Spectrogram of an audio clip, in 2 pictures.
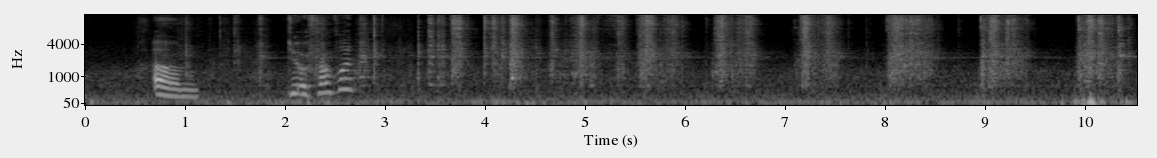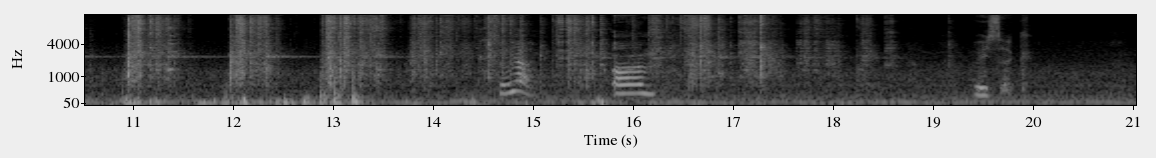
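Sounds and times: trampoline mat rasping: 0.8 - 18.8
springs squeaking: 0.8 - 19.5
trampoline springs jangling: 0.8 - 19.5
heavy thumps on trampoline: 1.1 - 18.5
body landing on trampoline mat: 9.9 - 14.6.

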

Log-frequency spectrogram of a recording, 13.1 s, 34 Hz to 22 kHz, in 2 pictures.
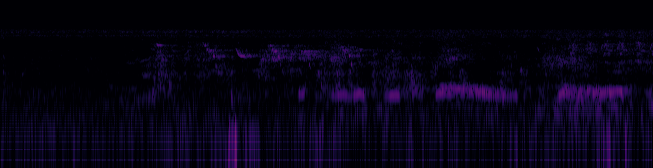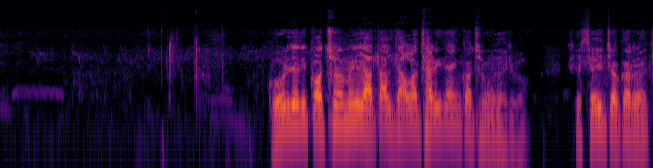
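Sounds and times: faint bird calls: 1.3 - 9.9.

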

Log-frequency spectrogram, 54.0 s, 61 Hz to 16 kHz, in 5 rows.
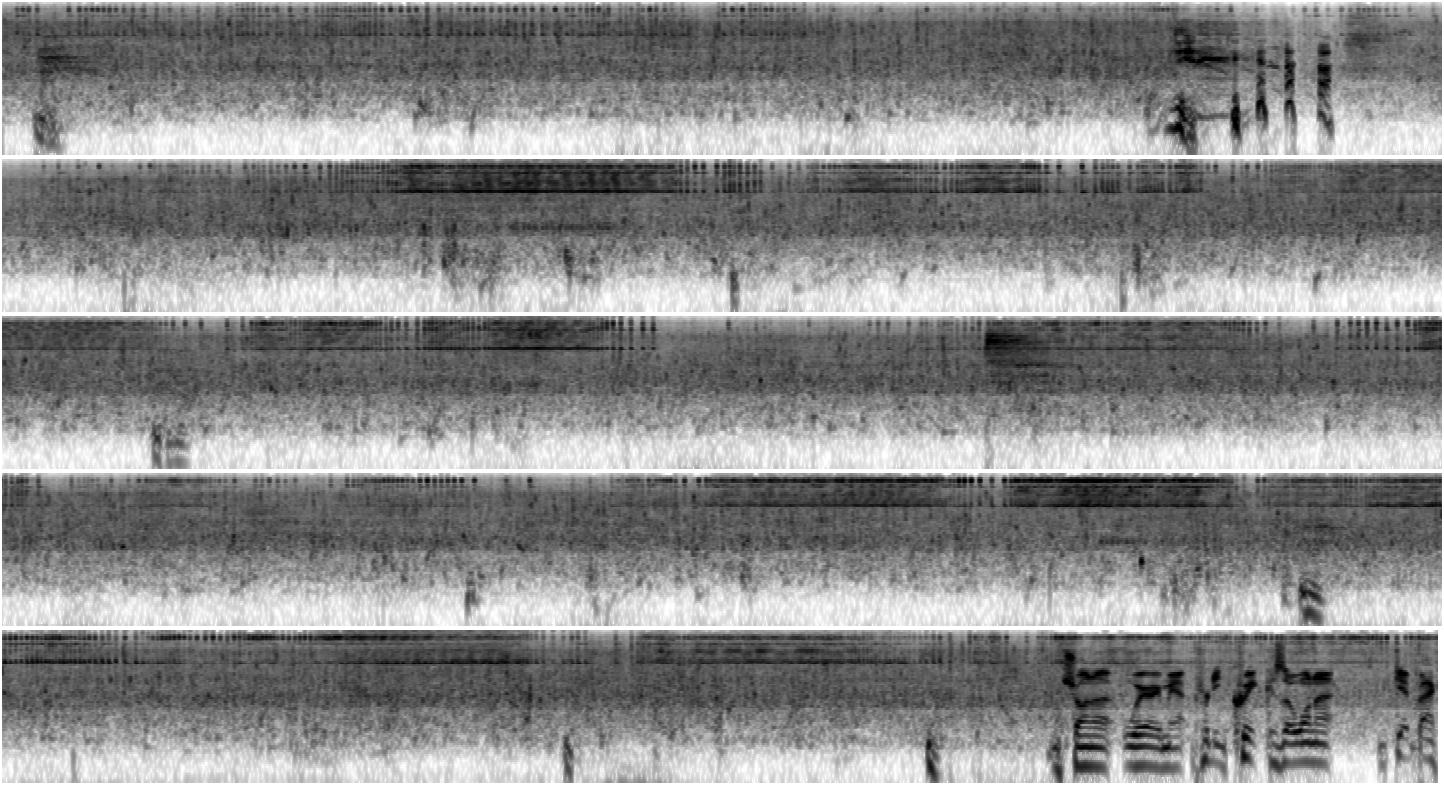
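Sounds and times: flowing stream water: 0.0 - 53.9
thin high-pitched buzz: 13.2 - 26.6, 37.2 - 53.9.

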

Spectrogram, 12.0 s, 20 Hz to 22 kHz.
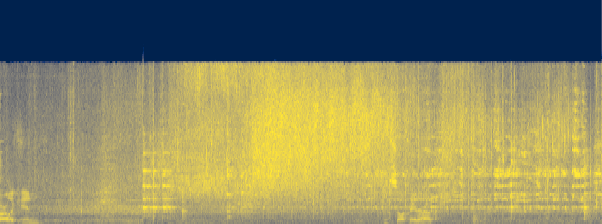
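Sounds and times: garlic sizzling in a pan: 2.8 - 12.0.

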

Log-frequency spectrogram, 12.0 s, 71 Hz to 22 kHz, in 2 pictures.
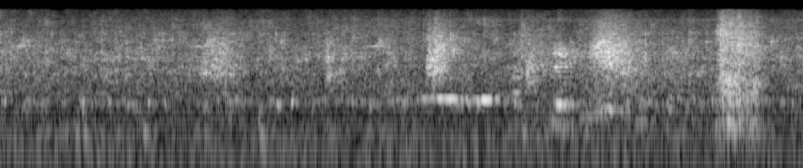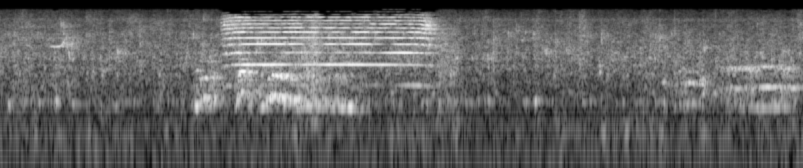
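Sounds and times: rooster crowing: 7.5 - 9.3, 11.1 - 12.0.

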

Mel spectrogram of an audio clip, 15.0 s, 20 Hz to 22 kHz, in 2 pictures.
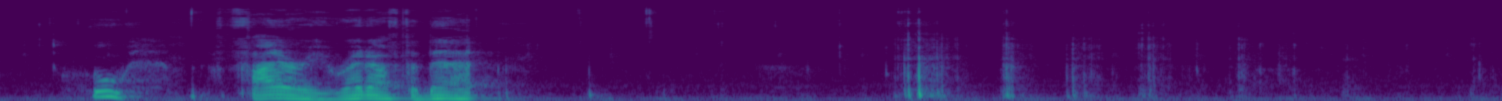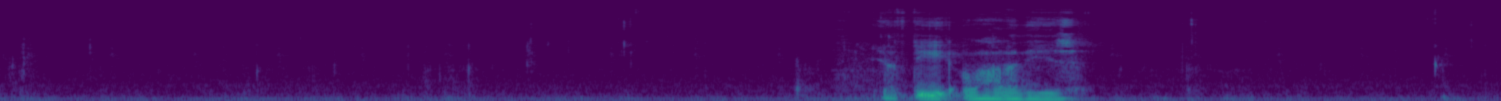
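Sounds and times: person chewing almonds: 2.6 - 11.7, 13.0 - 15.0.

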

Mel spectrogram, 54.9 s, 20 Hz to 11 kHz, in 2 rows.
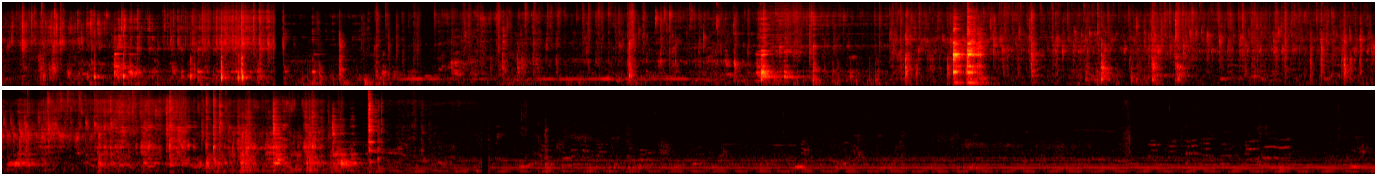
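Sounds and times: egg frying hiss: 0.0 - 5.6, 8.7 - 32.7.

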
